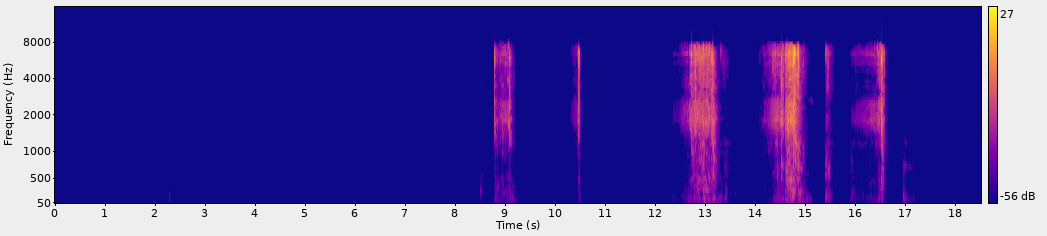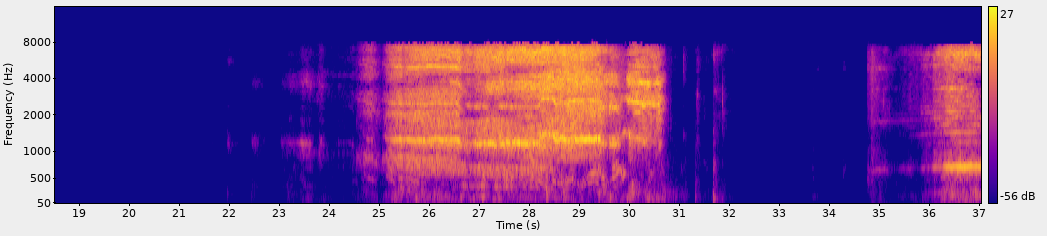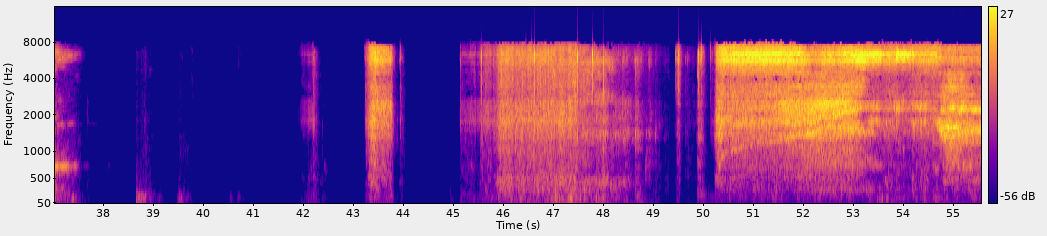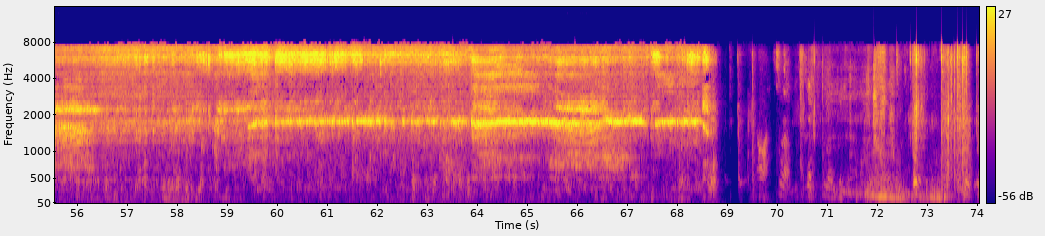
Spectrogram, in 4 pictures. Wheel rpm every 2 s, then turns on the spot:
0, 0, 0, 0, 0, 0, 0, 0, 10, 0, 0, 0, 0, 0, 0, 0, 0, 0, 0, 0, 0, 0, 10, 20, 20, 120, 190, 200, 200, 210, 230, 230, 230, 220, 80, 0, 0.
46-50 68-70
